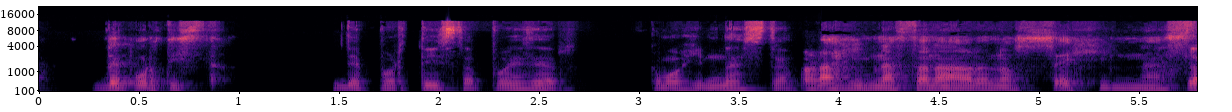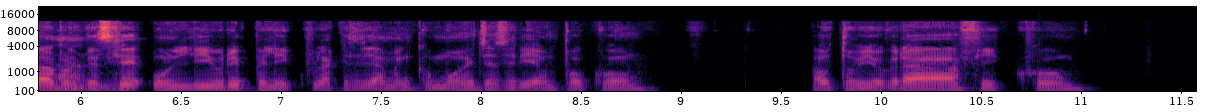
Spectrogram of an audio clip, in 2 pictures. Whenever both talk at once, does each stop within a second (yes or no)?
yes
